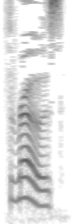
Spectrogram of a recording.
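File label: "throws", British English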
